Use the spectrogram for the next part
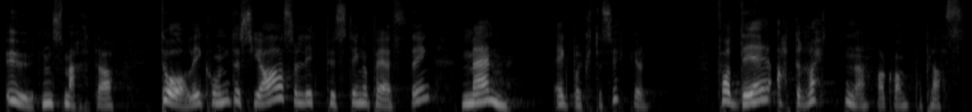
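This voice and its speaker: A middle-aged woman giving a personal testimony to an audience, telling it in a lively way, acting out her own thoughts and sometimes dropping almost to a whisper. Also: mid-range voice. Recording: long hall reverb.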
